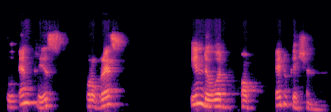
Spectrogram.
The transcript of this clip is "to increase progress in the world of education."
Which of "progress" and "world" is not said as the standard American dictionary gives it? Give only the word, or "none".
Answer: world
